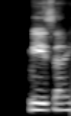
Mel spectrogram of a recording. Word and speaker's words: Musa: You're wonderful in that as Musa. Is it? Mm-hmm. Am I saying her name right? – Yeah. – All right, cool. – Musa, yeah.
